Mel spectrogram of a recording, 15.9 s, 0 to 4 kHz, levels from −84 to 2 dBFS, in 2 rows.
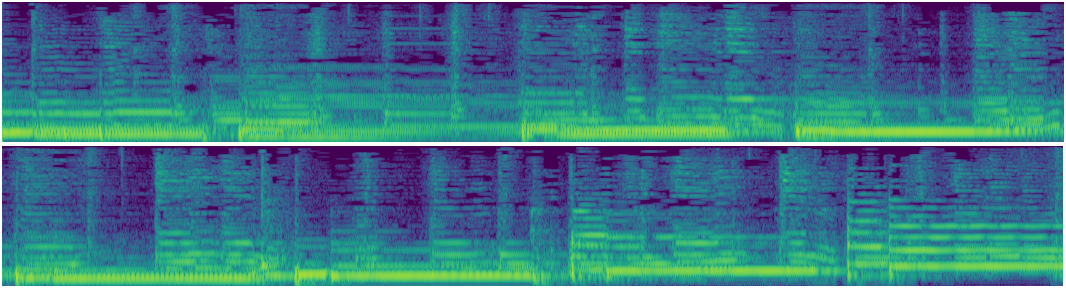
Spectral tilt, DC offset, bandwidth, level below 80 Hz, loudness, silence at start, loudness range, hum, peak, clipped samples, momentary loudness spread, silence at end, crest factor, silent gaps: -12.5 dB/octave; under 0.1%; 4 kHz; -26 dBFS; -19 LUFS; 0 s; 3 LU; none; -4 dBFS; under 0.1%; 6 LU; 0 s; 14 dB; none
